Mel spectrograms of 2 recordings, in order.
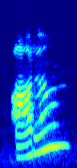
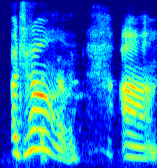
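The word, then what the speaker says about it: Ottone: Autumn? How do you say it? Atone.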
